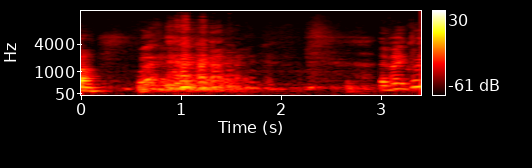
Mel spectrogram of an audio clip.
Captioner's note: laugh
